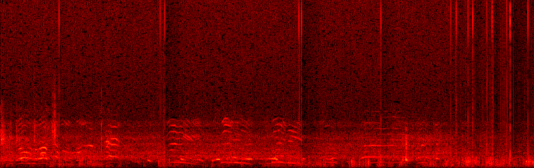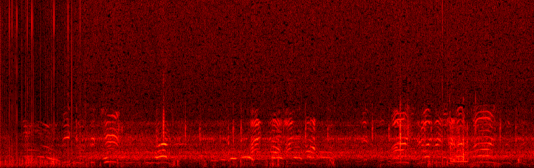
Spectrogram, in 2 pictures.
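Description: Many voices of rugby players and spectators shouting and calling at a distance during a scrum, overlapping in short calls throughout.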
